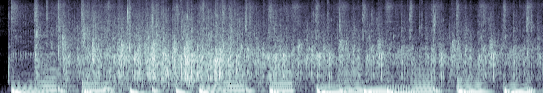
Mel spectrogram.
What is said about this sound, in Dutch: Geef haar een applaus.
